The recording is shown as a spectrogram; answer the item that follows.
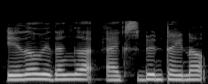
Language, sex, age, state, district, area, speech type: Telugu, female, 30-45, Andhra Pradesh, Vizianagaram, rural, spontaneous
